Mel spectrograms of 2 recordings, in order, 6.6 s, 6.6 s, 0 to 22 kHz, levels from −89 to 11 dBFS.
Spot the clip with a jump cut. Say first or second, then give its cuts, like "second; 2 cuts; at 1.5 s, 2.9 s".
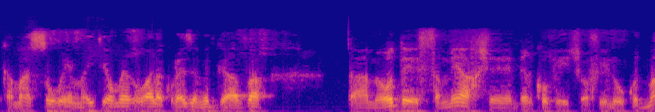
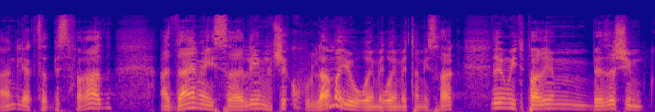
second; 4 cuts; at 2.0 s, 2.7 s, 3.8 s, 4.9 s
